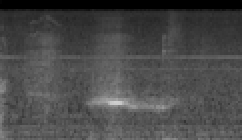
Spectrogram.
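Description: A person whistling one short note about a second in, which dips slightly in pitch as it ends.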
